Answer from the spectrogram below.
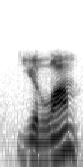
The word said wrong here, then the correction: Yalumba: Yalumba, I guess it's pronounced Yalumba.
